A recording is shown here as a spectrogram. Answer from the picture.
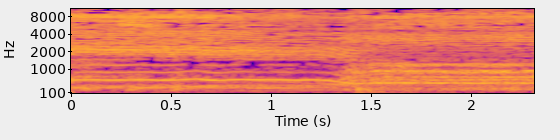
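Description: Mixed choir chanting an Orthodox hymn while walking. They hold one long note, then step down to a lower note near the end.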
